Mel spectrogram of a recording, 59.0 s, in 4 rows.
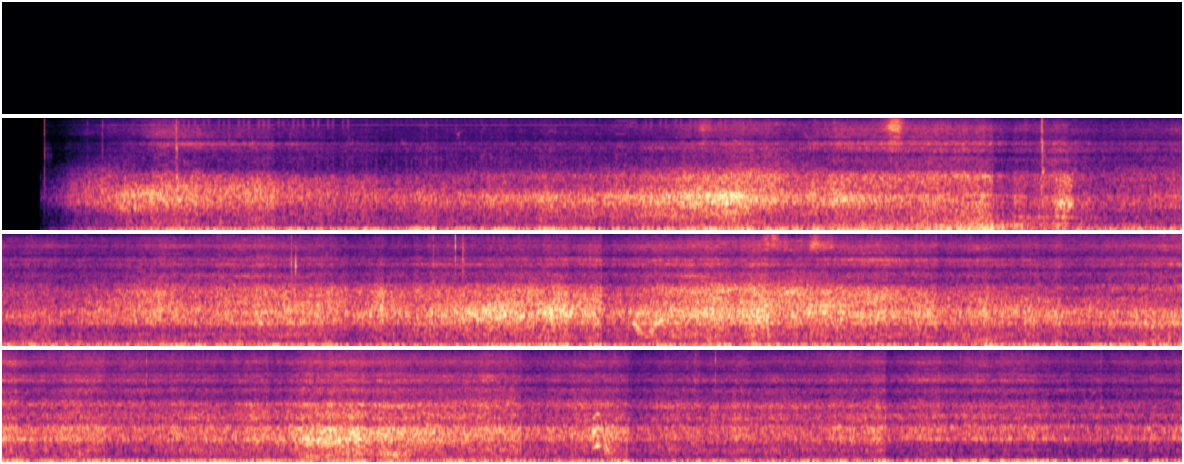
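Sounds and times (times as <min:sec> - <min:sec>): diesel locomotive rumble: 0:15.4 - 0:59.0.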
